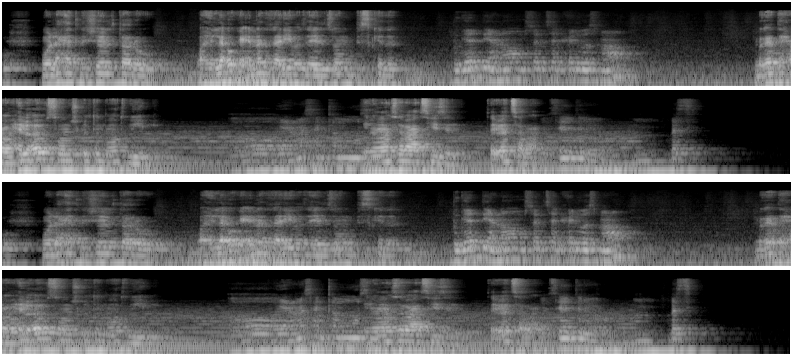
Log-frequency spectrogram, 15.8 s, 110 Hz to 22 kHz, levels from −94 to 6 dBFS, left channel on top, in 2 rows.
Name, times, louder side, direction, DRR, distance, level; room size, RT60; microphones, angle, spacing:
voice 1, 0.0-1.5 1.9-4.0 7.5-9.4 11.5-13.3, left 4 dB, 50° left, 5 dB, 0.4 m, -28 dB
sound 1, 1.5-8.6, equal, 15° left, 0.7 m, -32 dB
voice 2, 4.3-6.4 10.1-11.8 13.3-14.8, right 2 dB, 30° right, 3 dB, 0.3 m, -33 dB
sound 2, 7.6-14.2, equal, 80° left, 1.4 m, -40 dB
2.6 x 2.1 x 3.4 m, 0.72 s
head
